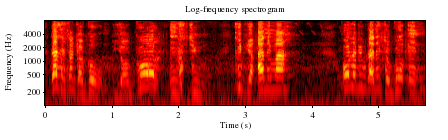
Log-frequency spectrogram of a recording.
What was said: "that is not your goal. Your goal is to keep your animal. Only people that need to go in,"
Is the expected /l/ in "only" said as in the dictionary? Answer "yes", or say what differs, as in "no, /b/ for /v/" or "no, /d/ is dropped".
yes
